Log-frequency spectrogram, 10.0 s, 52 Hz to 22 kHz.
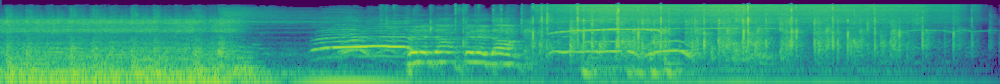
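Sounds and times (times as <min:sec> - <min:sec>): audience clapping: 0:03.8 - 0:10.0
thin high whistle: 0:05.4 - 0:10.0.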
